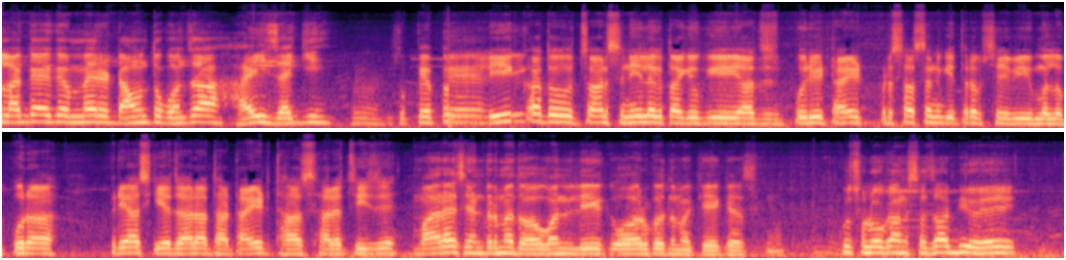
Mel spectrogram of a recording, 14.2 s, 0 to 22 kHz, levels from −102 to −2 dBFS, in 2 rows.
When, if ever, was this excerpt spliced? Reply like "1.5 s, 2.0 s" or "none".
3.0 s, 9.8 s, 12.4 s

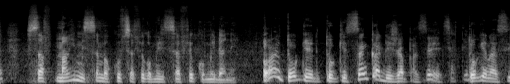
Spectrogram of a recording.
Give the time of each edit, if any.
2.4 s

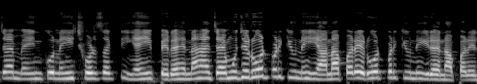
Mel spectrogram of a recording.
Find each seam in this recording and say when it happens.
none

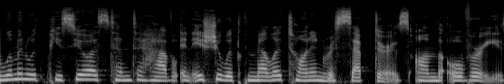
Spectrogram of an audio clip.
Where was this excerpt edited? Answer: 1.8 s

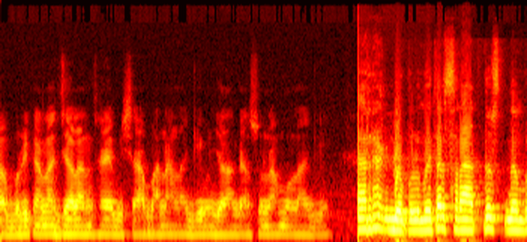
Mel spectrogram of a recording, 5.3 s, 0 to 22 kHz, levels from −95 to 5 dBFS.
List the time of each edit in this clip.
3.6 s

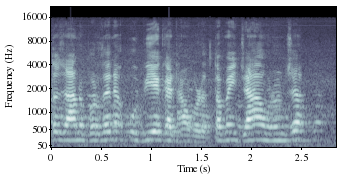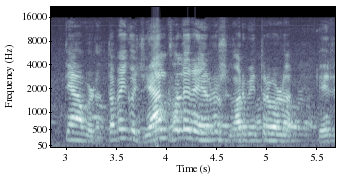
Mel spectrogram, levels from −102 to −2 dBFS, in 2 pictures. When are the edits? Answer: none

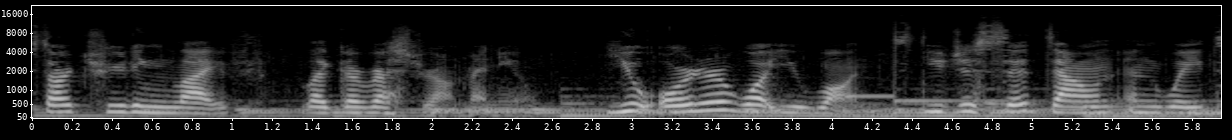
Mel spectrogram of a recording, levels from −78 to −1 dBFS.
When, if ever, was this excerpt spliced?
2.7 s, 4.3 s

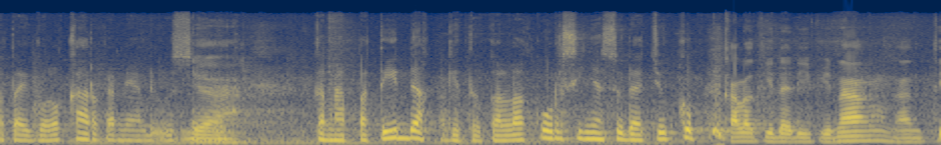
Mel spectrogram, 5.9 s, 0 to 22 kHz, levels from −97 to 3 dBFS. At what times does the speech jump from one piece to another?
4.5 s

